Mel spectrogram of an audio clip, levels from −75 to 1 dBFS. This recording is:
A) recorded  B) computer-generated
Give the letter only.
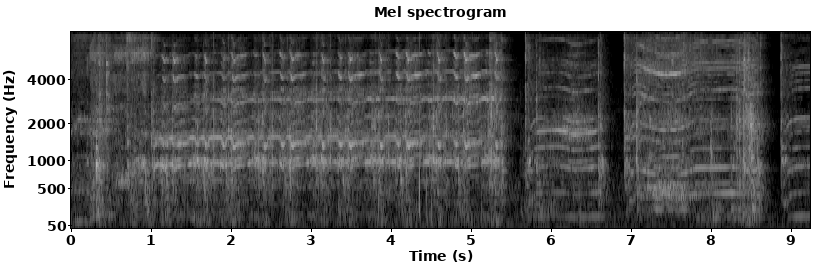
A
